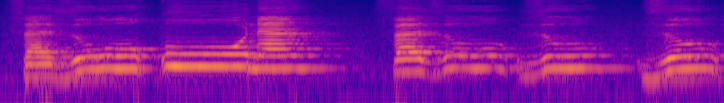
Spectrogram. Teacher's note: It's a tip of the tongue, edge of the top teeth. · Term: dhal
